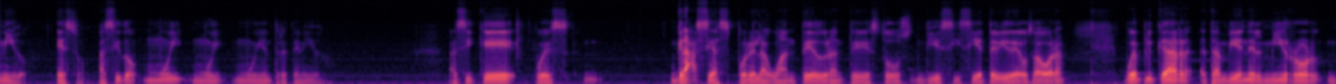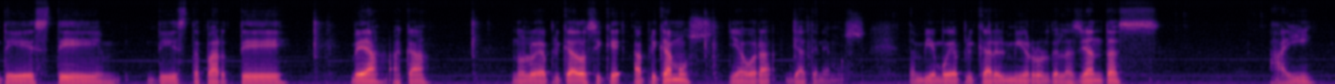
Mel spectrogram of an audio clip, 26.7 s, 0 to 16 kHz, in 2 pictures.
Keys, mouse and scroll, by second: 0.6 shift+Tab, 6.3 Tab, 6.7 click, 8.6 click, 16.6 click, 17.6 Tab, 19.2 Tab, 20.7 click, 21.5 Tab, 22.4 Tab, 23.2 click, 26.2 click.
